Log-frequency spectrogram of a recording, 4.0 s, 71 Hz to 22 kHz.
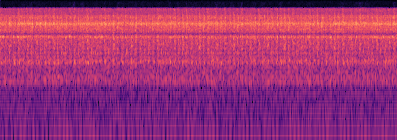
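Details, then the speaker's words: Rebuilt Solex 44PHH carburettors for a Mercedes 190SL after idle mixture screw adjustment: steady even idle around 750 rpm with a low rumble, no stumbling; mixture set right. "I think it's a great good idle it's about 750"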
